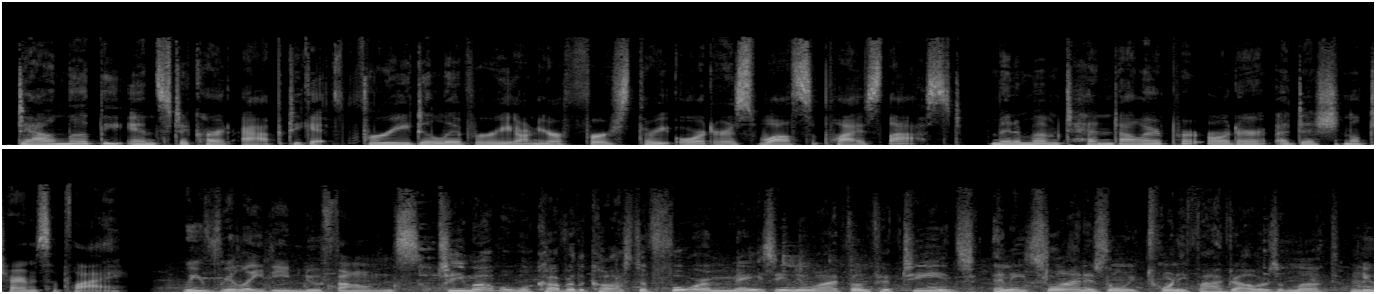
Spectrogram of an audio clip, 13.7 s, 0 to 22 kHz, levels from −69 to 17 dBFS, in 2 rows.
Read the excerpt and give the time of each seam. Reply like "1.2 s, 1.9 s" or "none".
7.6 s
